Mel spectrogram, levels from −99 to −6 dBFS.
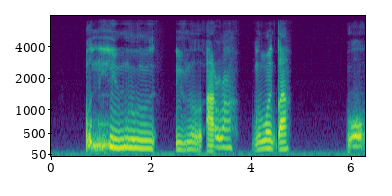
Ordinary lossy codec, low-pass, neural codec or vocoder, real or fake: none; 7.2 kHz; autoencoder, 22.05 kHz, a latent of 192 numbers a frame, VITS, trained on many speakers; fake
